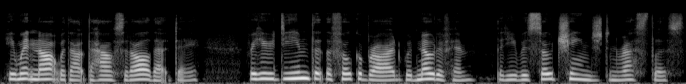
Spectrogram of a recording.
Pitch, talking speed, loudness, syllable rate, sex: 220 Hz, 245 wpm, -16 LUFS, 5.6 syllables/s, female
